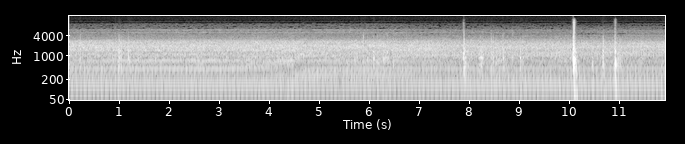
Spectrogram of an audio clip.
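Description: A tractor engine idles with a steady, low rumbling hum.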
